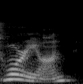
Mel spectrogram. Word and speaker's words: Rorion: And I looked at, you know, Rorion, he goes, pronounced Horion.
